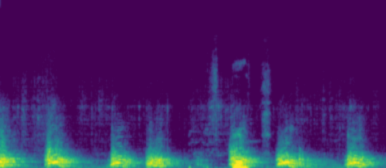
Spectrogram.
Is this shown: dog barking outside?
yes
